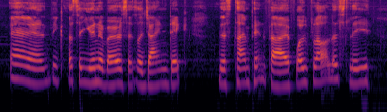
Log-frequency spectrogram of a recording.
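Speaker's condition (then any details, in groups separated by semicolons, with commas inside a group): Cerebral palsy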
